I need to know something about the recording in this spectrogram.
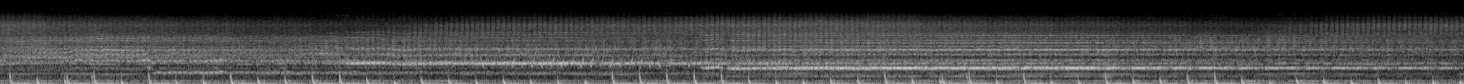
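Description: Live electronic music: a fast, regular low pulse under sustained held tones that shift to new pitches about four and seven seconds in.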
